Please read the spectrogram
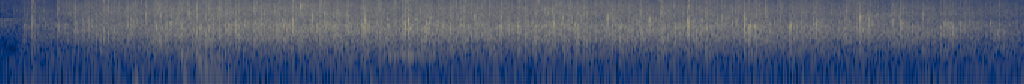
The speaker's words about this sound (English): Welcoming new people is hard for teens. You ought to applaud that.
